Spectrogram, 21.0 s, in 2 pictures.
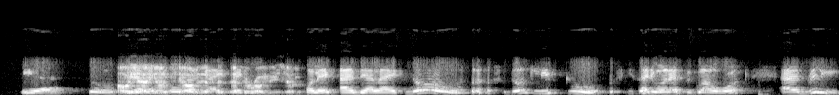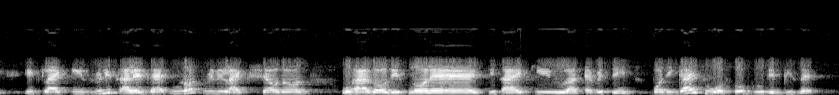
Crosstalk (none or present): present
